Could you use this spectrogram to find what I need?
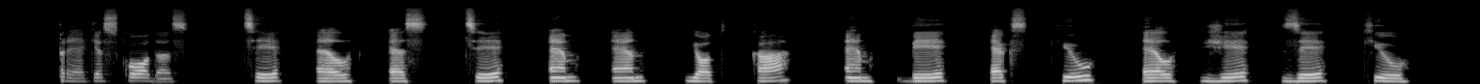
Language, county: Lithuanian, Telšiai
